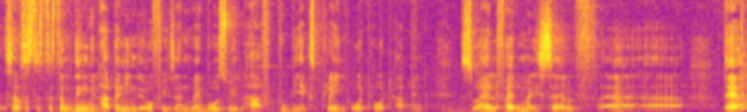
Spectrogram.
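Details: Adult man with a stammer described by a consultant as mild, involving delays on some words and worsening when nervous; finding: stuttering (mild).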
